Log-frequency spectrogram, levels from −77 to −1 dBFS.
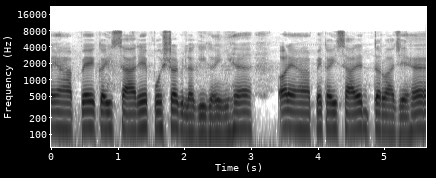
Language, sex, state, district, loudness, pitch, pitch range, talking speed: Hindi, male, Jharkhand, Garhwa, -14 LUFS, 125 Hz, 115-130 Hz, 160 wpm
